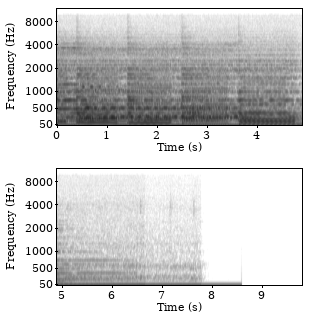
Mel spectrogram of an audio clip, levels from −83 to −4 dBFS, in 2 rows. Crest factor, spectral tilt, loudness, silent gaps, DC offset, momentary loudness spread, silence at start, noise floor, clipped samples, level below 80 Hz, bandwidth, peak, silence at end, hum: 16 dB; -7.5 dB/octave; -23 LUFS; none; 2%; 22 LU; 0 s; -84 dBFS; under 0.1%; -42 dBFS; 10.5 kHz; -8 dBFS; 0 s; none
